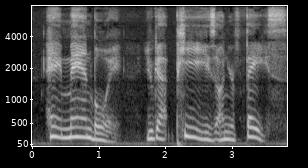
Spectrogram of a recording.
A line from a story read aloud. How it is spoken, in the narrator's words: we yelled loud enough to ward off any potential suitors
